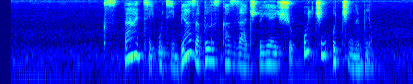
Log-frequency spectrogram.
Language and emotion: Russian, positive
